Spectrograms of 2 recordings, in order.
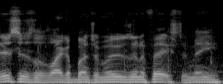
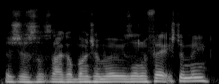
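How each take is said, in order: First: It is read in a dismissive, negative tone. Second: It is read in a plain, neutral tone.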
